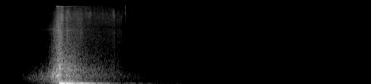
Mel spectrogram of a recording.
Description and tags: Spell shoot 2
Heavily relying on granular synthesis and convolution
broken, destoryed, impact, loud, magic, shoot, shot, spell, wizard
